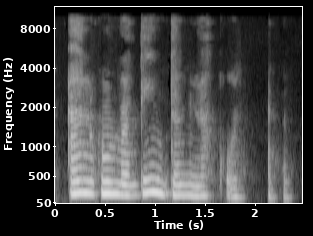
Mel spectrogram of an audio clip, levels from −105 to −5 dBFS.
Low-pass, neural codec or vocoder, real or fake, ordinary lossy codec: 9.9 kHz; autoencoder, 22.05 kHz, a latent of 192 numbers a frame, VITS, trained on one speaker; fake; AAC, 32 kbps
